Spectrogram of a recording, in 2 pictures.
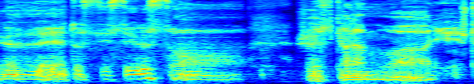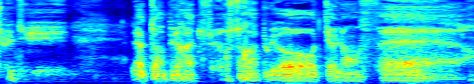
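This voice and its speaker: A man puts on a character voice that sounds raspy. He delivers it at a fairly slow pace. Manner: menacing, dramatic.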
